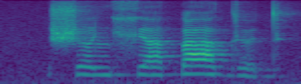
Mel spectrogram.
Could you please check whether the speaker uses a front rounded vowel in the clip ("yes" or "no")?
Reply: yes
